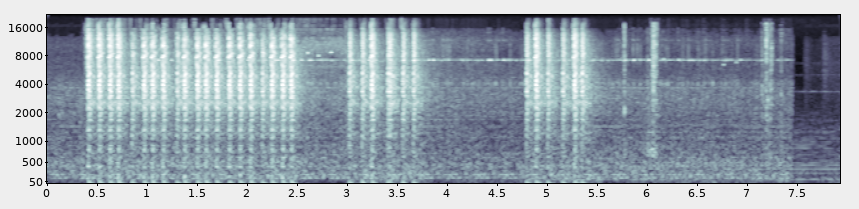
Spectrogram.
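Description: Submarine deck gun firing in the naval video game UBOAT, long rapid automatic bursts with short pauses between them, loud and close over a constant low rumble.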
